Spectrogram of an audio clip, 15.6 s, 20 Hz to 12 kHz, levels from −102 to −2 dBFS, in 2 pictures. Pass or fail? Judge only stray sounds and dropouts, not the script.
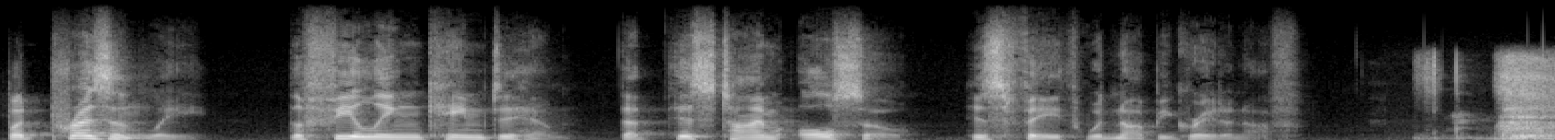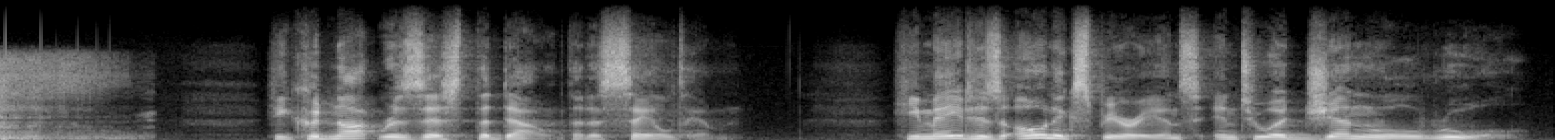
fail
